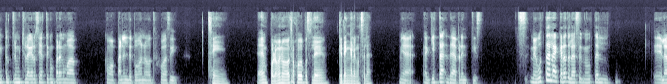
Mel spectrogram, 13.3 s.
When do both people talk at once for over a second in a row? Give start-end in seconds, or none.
none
